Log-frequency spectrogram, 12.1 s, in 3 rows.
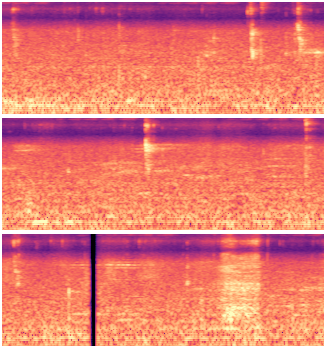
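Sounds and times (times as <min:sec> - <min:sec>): person chewing with wet smacks: 0:00.0 - 0:01.6, 0:02.4 - 0:04.1, 0:05.8 - 0:06.1, 0:07.8 - 0:09.0.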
